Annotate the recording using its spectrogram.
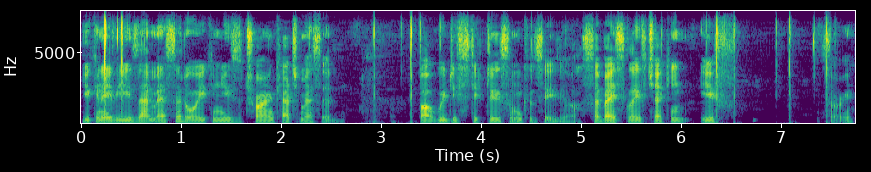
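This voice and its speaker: The speech runs at a very fast pace, broken by long, frequent pauses. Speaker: programming tutorial maker. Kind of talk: screen-recorded coding tutorial. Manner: casual; halting, many fillers.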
